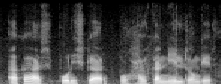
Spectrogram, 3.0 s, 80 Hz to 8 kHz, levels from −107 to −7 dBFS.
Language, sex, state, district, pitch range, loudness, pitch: Bengali, male, West Bengal, Alipurduar, 110-135 Hz, -17 LUFS, 120 Hz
